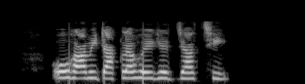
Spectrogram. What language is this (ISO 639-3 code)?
ben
